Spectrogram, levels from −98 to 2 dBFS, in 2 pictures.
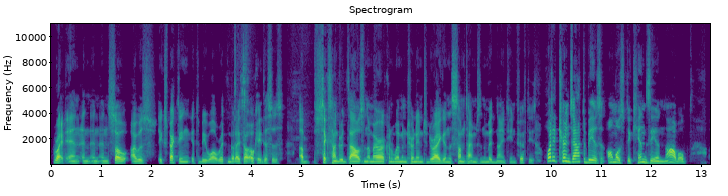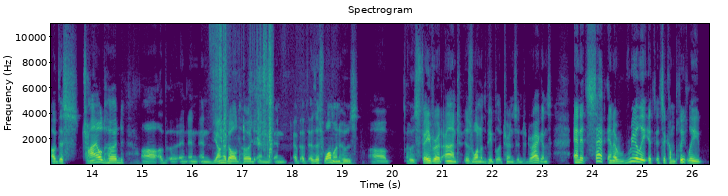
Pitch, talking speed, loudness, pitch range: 120 Hz, 195 wpm, -22 LUFS, 110-150 Hz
